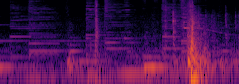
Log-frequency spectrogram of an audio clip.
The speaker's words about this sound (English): Hey, Elizabeth, shut the door.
